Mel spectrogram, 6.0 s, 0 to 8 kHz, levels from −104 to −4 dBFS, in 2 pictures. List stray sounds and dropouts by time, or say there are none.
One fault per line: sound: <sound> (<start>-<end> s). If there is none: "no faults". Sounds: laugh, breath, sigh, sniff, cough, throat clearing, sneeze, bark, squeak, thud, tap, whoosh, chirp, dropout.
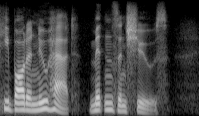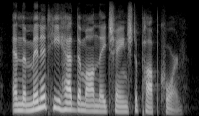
no faults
